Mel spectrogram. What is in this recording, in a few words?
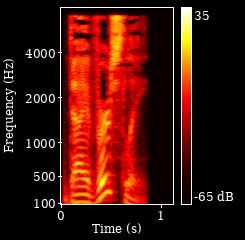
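"diversely", British English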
